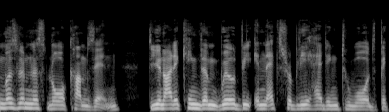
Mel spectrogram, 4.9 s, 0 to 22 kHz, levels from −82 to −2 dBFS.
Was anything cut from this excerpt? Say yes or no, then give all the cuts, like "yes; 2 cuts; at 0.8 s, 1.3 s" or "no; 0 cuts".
no; 0 cuts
